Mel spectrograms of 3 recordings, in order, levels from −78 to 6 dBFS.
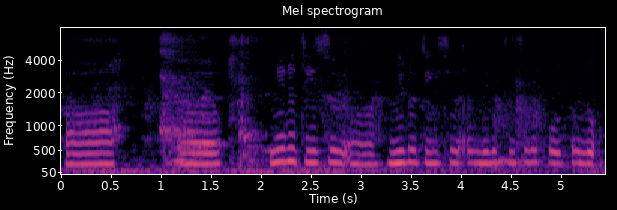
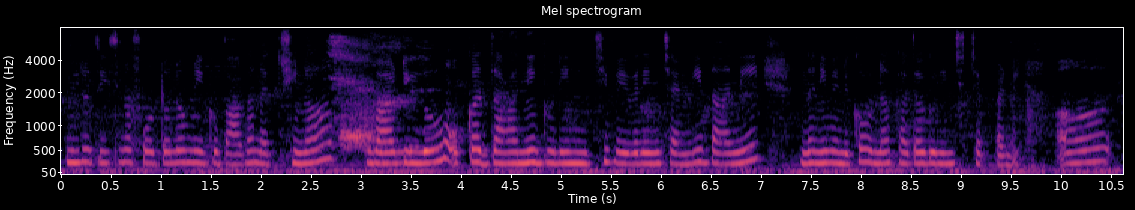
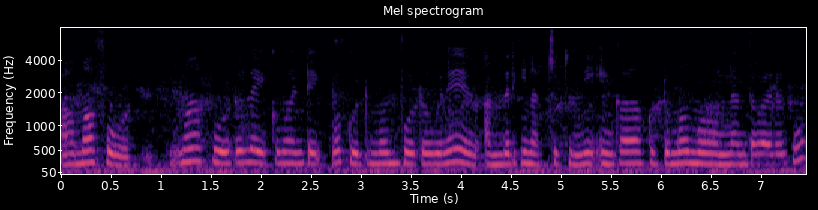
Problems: background conversations at intervals, low volume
